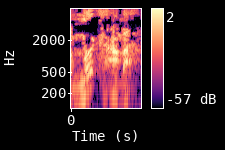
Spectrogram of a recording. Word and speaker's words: MC Hammer: Oh, no, I'm the Scottish rap singer, Mick Hammer. It's spelled MC, but it's pronounced Mick.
